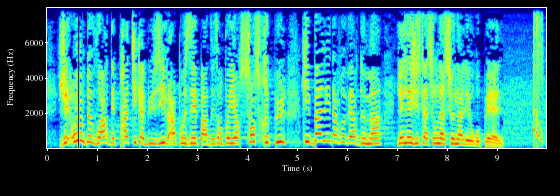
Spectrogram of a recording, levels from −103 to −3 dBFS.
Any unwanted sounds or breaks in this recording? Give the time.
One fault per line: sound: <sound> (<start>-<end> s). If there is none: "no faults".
sound: dropout (0.6-0.6 s)
sound: chirp (9.7-9.9 s)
